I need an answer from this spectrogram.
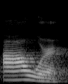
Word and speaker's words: hour: Mas na hora que você pronuncia, esse H é completamente mudo, ele não está presente na pronúncia. Você fala hour, você nem lembra que existe esse H quando você pronuncia.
